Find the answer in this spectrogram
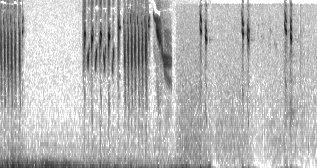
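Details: Goldfinch song used as a trapping lure: fast bursts of high, bright twittering notes, then a sweeping slurred note and three well-spaced sharp double chips, with a low rumbling background early on.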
